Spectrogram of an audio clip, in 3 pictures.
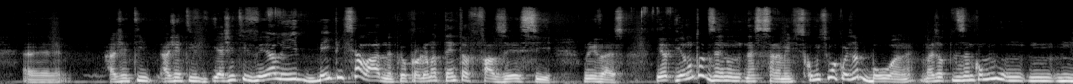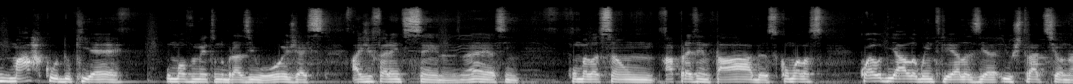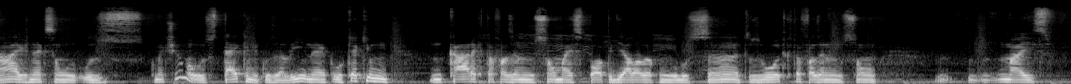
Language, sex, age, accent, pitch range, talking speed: Portuguese, male, 20-39, Brazilian, 110-145 Hz, 210 wpm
